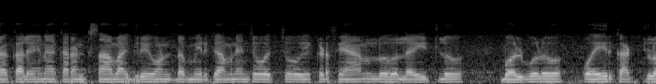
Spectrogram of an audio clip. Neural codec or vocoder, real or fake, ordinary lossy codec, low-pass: vocoder, 44.1 kHz, 80 mel bands, Vocos; fake; none; 7.2 kHz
